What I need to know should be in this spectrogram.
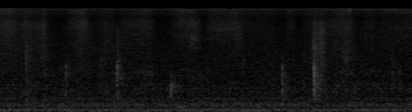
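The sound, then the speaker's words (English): Faint strokes of a pen or marker sketch a lid topped by two angels with outstretched wings. A few short, scratchy strokes come at irregular intervals over a quiet, steady hiss. “So I'm going to try to draw that. All right, I'm going to move over here. Here's what it looked like.”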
